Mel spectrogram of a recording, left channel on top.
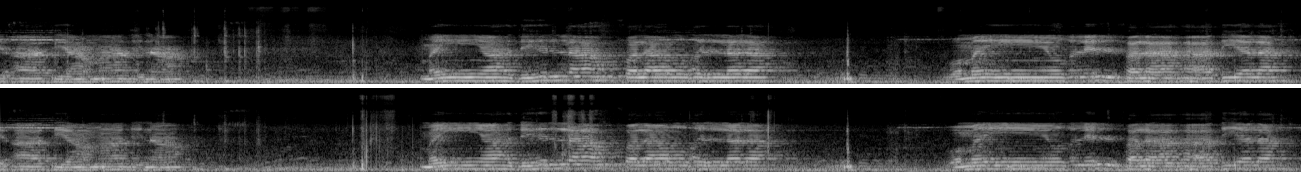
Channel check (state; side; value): normal; both; correlation 0.58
